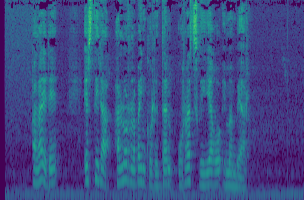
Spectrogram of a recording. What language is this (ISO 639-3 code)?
eus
